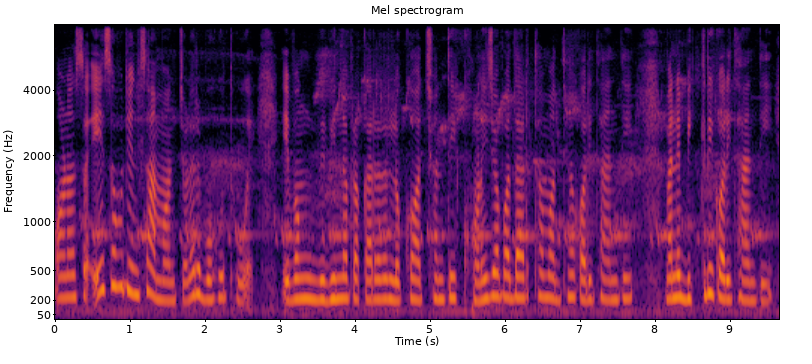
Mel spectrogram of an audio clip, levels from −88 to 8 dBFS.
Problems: constant background noise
